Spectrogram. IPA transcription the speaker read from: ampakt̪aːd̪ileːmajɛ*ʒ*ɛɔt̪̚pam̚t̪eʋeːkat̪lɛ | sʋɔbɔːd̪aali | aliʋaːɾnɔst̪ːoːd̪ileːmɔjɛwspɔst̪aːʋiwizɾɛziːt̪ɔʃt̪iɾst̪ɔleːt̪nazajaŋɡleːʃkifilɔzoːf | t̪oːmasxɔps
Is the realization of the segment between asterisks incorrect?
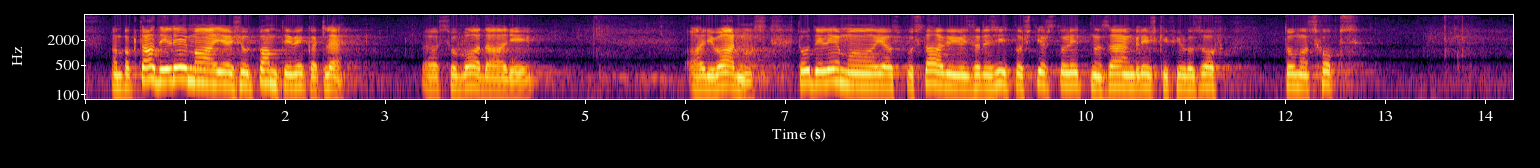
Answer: no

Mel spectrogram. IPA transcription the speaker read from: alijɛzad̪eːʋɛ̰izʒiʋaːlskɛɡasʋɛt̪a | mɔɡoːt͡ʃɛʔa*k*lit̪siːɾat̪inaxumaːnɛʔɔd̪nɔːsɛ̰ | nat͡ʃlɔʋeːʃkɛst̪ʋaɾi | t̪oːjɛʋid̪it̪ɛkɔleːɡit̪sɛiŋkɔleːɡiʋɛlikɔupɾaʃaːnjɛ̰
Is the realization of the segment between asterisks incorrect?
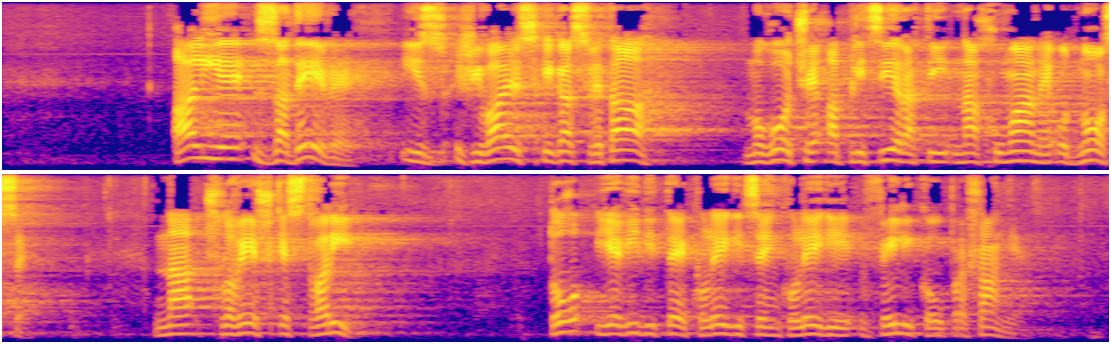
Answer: yes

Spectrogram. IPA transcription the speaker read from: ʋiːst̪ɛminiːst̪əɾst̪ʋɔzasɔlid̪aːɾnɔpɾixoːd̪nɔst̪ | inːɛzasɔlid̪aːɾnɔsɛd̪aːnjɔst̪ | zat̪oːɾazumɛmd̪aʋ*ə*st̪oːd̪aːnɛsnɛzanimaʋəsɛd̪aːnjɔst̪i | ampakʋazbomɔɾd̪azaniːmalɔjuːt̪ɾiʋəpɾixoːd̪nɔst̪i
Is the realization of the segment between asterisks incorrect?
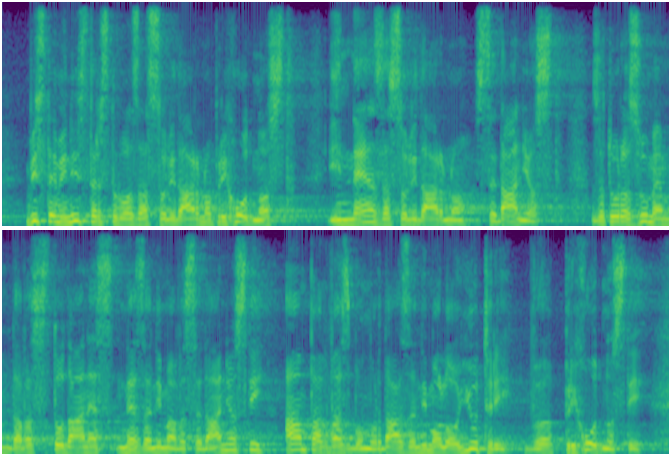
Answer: yes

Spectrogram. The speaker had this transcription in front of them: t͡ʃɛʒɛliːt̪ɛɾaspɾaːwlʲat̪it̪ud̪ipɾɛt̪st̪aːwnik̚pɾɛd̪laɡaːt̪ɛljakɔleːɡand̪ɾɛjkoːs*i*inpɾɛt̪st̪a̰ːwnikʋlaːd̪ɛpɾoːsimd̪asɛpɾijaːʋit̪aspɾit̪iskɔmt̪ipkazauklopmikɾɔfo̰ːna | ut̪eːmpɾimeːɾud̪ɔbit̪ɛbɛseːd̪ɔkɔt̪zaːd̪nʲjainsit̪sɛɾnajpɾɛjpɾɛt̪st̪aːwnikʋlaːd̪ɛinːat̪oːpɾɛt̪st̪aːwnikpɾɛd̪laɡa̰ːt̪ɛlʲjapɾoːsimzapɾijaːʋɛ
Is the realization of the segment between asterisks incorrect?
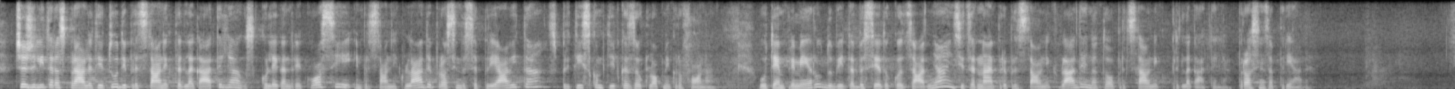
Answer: no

